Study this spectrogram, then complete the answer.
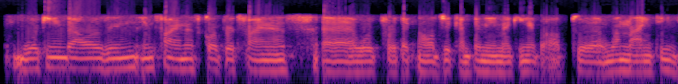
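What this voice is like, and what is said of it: Foreign accent. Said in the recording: “obviously, by my accent, I was born overseas”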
